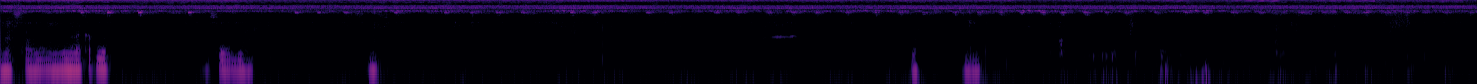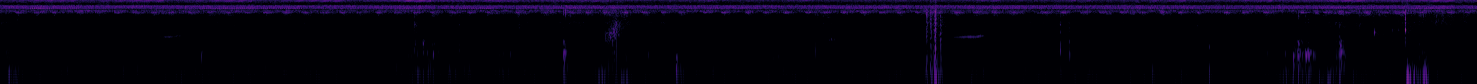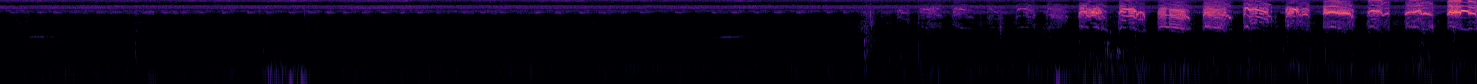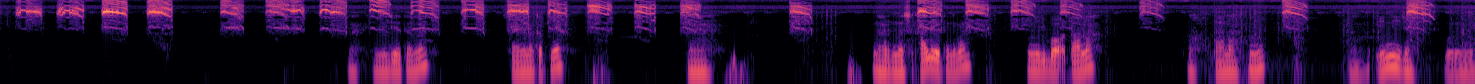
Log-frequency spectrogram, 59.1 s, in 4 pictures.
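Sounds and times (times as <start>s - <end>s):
crickets chirring: 0.0s - 59.0s
small bird rapid calls: 38.1s - 59.0s.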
